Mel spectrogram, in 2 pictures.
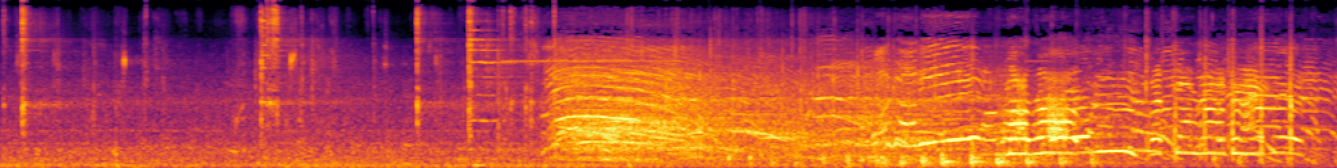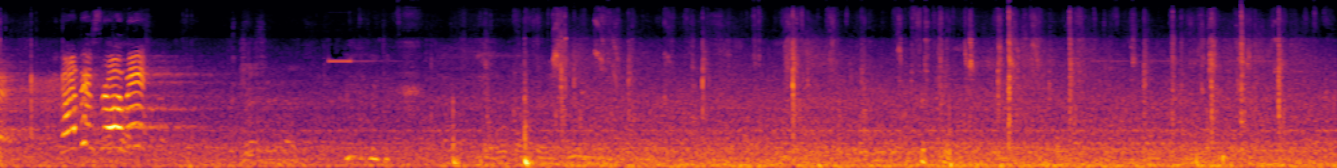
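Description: Scattered light clicks of epee blades and footwork, then about five seconds in a burst of loud shouting and cheering voices that lasts about seven seconds as a touch is scored, with a brief second shout just after. Light clicks go on at a lower level for the rest of the time.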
